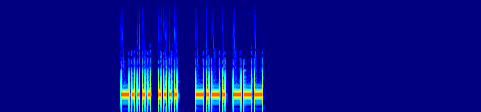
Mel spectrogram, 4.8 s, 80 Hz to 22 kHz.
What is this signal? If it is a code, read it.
Morse code, heard as a keyed tone, about 46 wpm, 700 Hz. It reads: 6H CO
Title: Winter Field Day Exchanges Encore 45wpm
